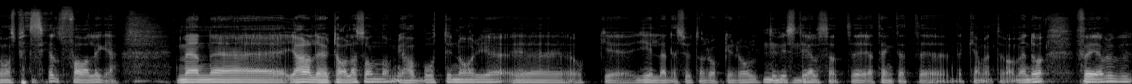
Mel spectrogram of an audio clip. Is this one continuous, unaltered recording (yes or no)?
yes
